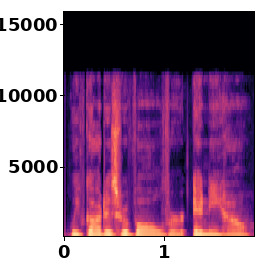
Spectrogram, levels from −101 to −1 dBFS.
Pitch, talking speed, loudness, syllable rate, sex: 150 Hz, 160 wpm, -16 LUFS, 5.9 syllables/s, male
